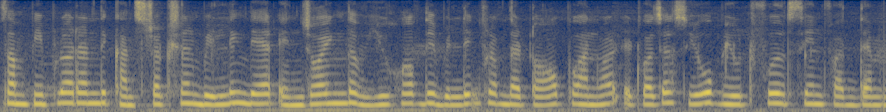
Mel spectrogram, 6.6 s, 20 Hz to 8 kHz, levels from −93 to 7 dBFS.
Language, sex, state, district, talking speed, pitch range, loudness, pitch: English, female, Maharashtra, Gondia, 245 wpm, 230-260 Hz, -15 LUFS, 245 Hz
